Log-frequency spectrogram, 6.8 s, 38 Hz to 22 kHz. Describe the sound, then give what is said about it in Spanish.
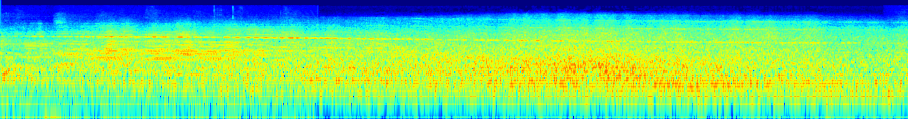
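An airplane bound for Madrid taking off: a loud, steady engine roar with a thin whining tone drifting slowly downward, holding at full strength throughout without any voices. “Señores pasajeros, embarquen por la puerta número D65.”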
